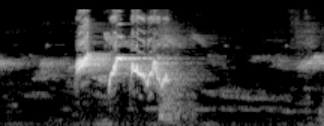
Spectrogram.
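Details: Contest red-whiskered bulbul, an old wild-caught bird challenging a young one: a single loud, bubbling whistled phrase lasting under a second, with a faint note before and after.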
